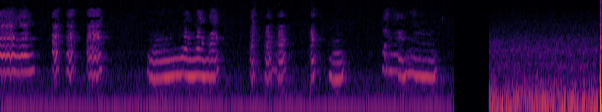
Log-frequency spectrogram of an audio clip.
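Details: House cat repeating short, nasal meows in quick bursts, some single and some drawn out with a rising-falling shape, several seconds of this before a brief silence and a burst of low rumbling noise.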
